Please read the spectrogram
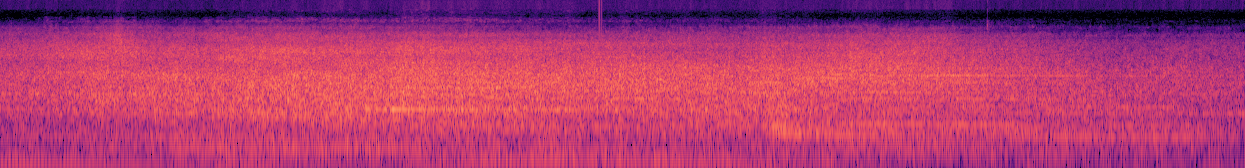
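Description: A distant engine passing: a steady rumble with a faint hum that swells to its loudest about a third of the way in and fades toward the end.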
